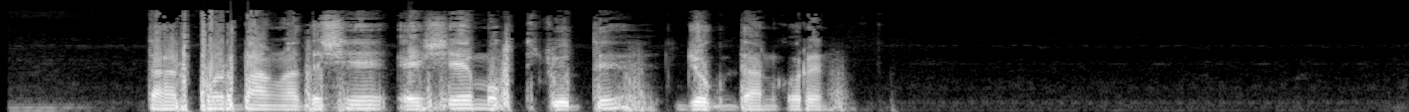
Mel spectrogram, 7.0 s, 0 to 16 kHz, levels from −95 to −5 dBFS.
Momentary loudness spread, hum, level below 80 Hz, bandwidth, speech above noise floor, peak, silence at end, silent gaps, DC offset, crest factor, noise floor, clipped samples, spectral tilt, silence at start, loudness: 6 LU; none; -38 dBFS; 11.5 kHz; 56 dB; 0 dBFS; 2.8 s; none; under 0.1%; 16 dB; -69 dBFS; under 0.1%; -6 dB/octave; 0.75 s; -14 LUFS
